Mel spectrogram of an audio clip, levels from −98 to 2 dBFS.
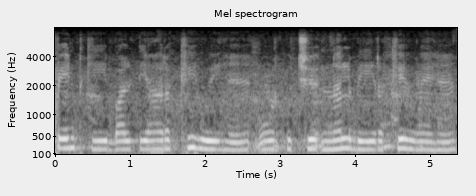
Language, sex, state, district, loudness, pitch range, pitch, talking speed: Hindi, female, Haryana, Rohtak, -15 LUFS, 190-210 Hz, 195 Hz, 145 wpm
